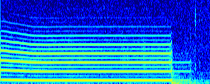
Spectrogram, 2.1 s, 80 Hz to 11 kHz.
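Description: Electric guitar sustaining one note at the 15th fret of the B string, bent up a whole step, then let back down about a third of a second in. The note holds steady after the release and is muted abruptly near the end.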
